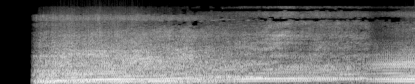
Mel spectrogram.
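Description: Drag-racing car engine revving hard under acceleration, starting abruptly, its pitch climbing. There is a brief dip in level near the end, then it runs loud again.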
